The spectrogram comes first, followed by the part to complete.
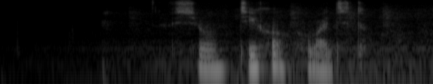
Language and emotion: Russian, neutral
